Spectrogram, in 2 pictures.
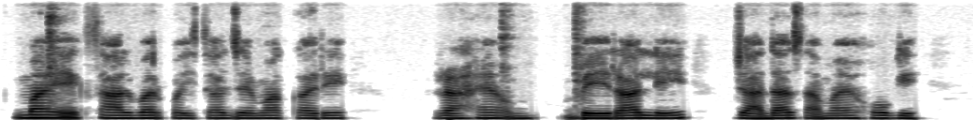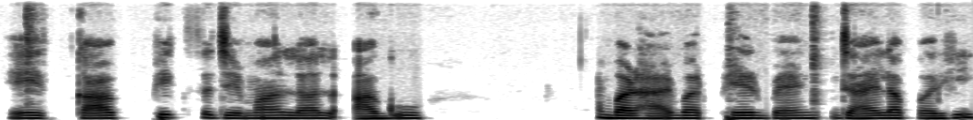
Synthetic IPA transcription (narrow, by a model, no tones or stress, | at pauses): mɛ̃eːksaːlbaɾpɐɪsad͡ʒɪmakəɾe | ɾəɦẽ | beːɾale | d͡ʒjaːd̪asə̰məjɦoɡeː | e | ka | pʰɪksd͡ʒɪmaləlaːɡu | bɐɽ̤aːebəɾpʰɪɾbɛ̃ːŋkd͡ʒaːelapəɾɦi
